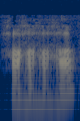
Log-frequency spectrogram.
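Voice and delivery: low, soft fake laugh; mock chuckle. Coach caps offer to teach her, low mock chuckle. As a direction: put on a low ha-ha.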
